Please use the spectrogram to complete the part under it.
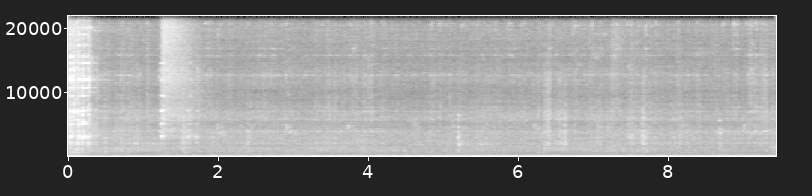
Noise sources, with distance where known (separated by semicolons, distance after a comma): jackhammer, near; person or small group talking, far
